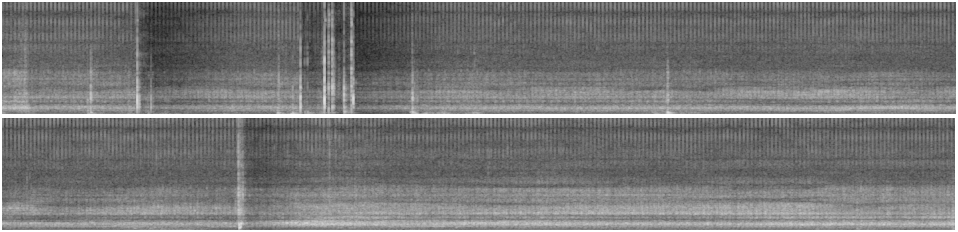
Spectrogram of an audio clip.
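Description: Boat motor running steadily, heard underwater through a submerged camera housing, with a few sharp knocks; the drone grows louder about twelve seconds in.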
